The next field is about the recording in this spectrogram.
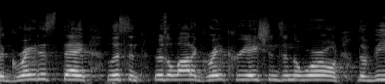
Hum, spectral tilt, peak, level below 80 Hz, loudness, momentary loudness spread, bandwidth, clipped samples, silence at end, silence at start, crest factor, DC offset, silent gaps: none; -6.5 dB/octave; -6 dBFS; -62 dBFS; -22 LUFS; 6 LU; 11 kHz; under 0.1%; 0 s; 0 s; 14 dB; under 0.1%; none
